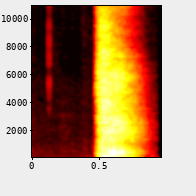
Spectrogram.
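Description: A single sharp sneeze bursts out after a moment of silence, close and loud, then trails off quickly.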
